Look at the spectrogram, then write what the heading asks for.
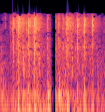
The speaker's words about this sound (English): Here's a typewriter. Your secretary uses one. Perhaps your son or daughter write their school essays on a machine like this. This one is used to write a letter.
